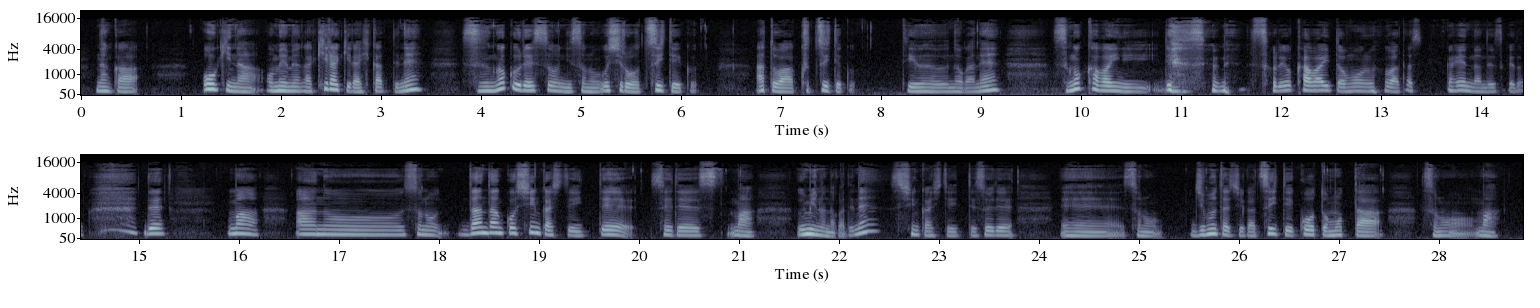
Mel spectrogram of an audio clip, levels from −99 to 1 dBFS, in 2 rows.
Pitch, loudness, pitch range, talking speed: 170 Hz, -39 LUFS, 150-195 Hz, 295 characters per minute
